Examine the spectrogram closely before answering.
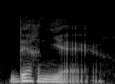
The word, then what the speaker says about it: dernière: Okay, and you will get dernière.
